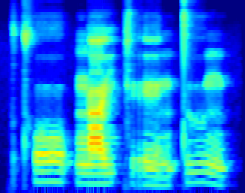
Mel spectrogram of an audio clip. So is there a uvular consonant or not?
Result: no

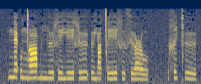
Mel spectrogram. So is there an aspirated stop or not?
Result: yes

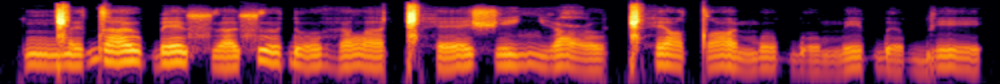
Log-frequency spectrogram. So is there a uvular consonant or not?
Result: no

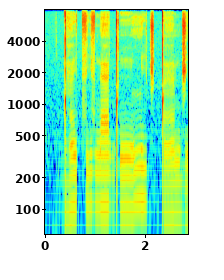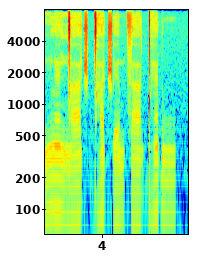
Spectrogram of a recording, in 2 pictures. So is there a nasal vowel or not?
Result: yes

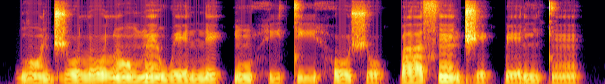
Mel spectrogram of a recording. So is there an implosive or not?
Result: no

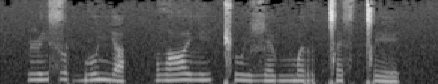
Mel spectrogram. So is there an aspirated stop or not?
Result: no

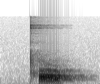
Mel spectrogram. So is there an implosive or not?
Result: no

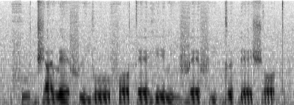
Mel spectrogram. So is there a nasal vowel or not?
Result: no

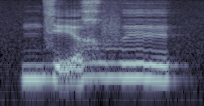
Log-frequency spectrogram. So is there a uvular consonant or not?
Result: yes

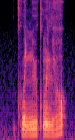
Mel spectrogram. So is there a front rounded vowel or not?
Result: yes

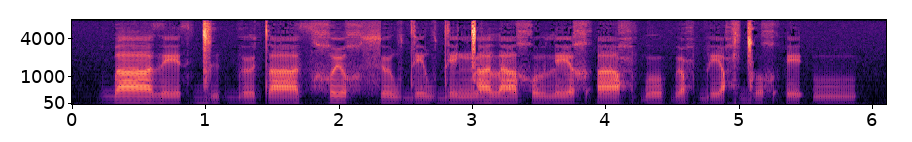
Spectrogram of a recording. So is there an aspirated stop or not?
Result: no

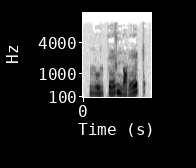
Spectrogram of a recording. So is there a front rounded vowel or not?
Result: no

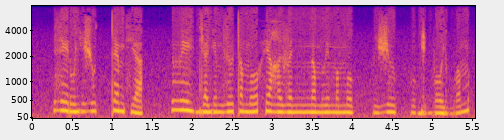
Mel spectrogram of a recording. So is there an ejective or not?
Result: no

